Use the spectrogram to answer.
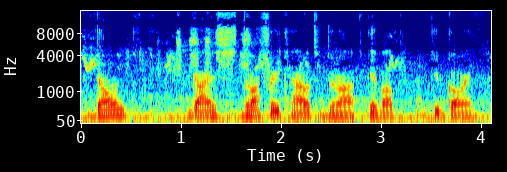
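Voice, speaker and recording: Over noticeable background noise, a man with a non-native accent speaks fairly slowly at a medium pitch with fairly even intonation. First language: not English. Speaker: English teacher vlogger. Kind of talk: casual vlog. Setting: outdoors.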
